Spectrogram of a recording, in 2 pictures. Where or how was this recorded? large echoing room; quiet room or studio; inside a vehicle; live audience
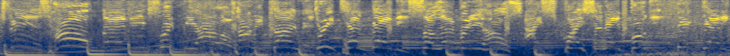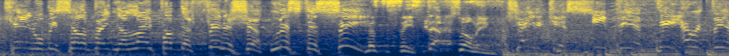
inside a vehicle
